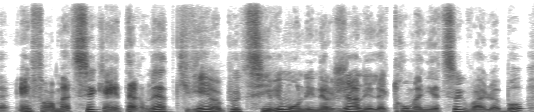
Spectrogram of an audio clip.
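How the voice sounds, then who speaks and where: A man with a Quebec accent at a moderate pace with hardly any pauses, dry and close with no echo, in a very clean recording with a silent background. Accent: Québécois French. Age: 60s. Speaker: numerologist and spiritual guide. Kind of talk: podcast interview, personal testimony.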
